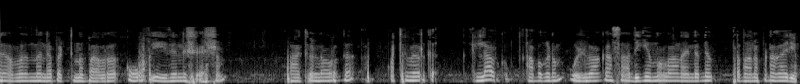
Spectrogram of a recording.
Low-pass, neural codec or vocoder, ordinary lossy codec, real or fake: 7.2 kHz; codec, 16 kHz, 8 kbps, FunCodec, trained on Chinese and English, 25 frames a second; MP3, 24 kbps; fake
